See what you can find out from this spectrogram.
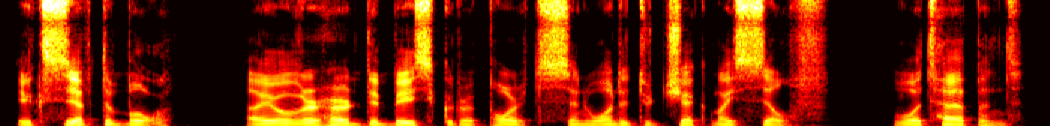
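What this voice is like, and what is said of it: Deep voice with Russian-like accent. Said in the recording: “a clear yet not overly stereotypical Draxian accent, though James would probably have described it as Russian, in his deep voice, barely muffled by the gas mask”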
